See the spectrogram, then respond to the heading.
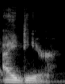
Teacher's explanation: a vowel that has an r like quality to it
